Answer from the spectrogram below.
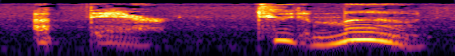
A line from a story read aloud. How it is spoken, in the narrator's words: Sally whispered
